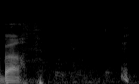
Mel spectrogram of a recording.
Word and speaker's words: Bath: Castleford and RP, as my old pal Malcolm Roberts opined, there's no R in Bath. Bath.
